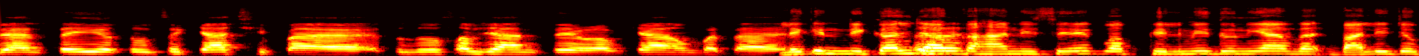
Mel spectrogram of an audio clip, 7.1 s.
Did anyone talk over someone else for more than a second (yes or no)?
no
